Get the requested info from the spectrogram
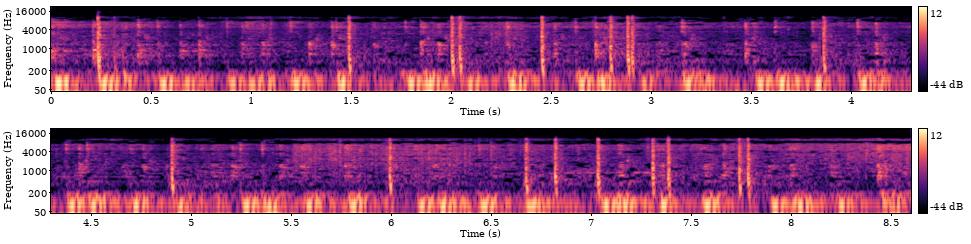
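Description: Aerial fireworks going off in a rapid, irregular string of sharp bangs and crackles, over music with a heavy, pulsing bass.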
